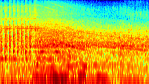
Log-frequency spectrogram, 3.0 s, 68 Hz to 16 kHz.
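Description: The engine of a Nord Silver 655 motorboat catches with a quick start. A brief rhythmic chug settles into a steady mid-pitched running drone that stays close and fairly loud, with no talking.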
